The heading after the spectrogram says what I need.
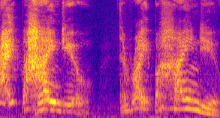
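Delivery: hushed whispering under the breath. Retelling a hunting partner's warning over the radio: imitating someone whispering. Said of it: "I hear him whispering over my radio".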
